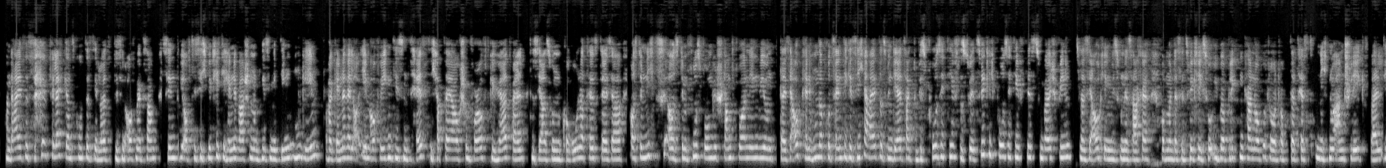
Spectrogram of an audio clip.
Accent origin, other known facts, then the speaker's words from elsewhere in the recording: Styria, Austria; Ich hoffe, dass ich noch in meine Heimat kann, in die Steiermark.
